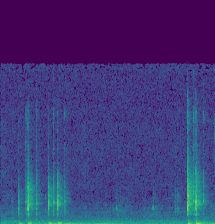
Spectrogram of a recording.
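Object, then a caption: Plastic computer keyboard. Fingertips of both hands type a fast series of key taps on the plastic keycaps of a black, roughly full-size plastic computer keyboard with a hollow housing, sitting on a wooden desk. Bright, short clicks come in two bursts, early and again near the end, with a quiet gap between them. A steady low hum runs underneath throughout.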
